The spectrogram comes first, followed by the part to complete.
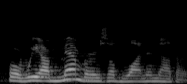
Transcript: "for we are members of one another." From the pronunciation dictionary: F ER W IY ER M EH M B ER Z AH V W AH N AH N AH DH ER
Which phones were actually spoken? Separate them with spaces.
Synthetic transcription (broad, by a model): F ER W IY ER M EH M B ER Z AH V W AH N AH N AH DH ER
